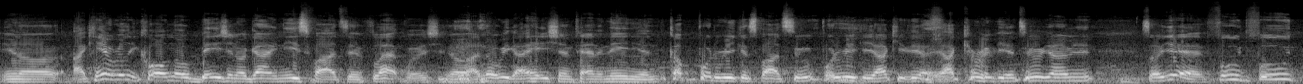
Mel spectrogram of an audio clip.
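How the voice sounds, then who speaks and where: A man's voice: a little high, lively intonation, moderate pace, background noise. A man, talking casually and emphatically in slang as a restaurant owner being interviewed. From born in Jamaica, raised in Brooklyn from age five.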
